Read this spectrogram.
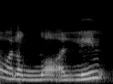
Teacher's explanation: Mad di situ kita harus panjang membacanya 6 harakat, karena di situ hukumnya mad lazim kalimi mutsaqqal.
